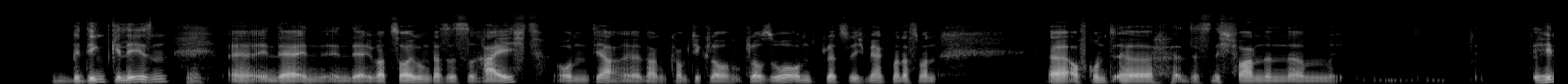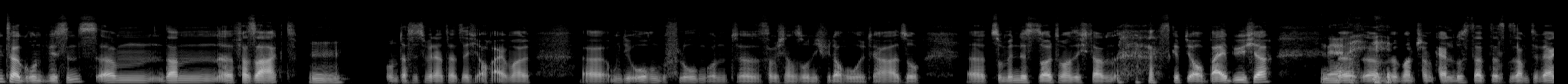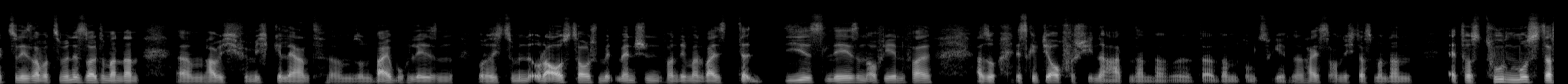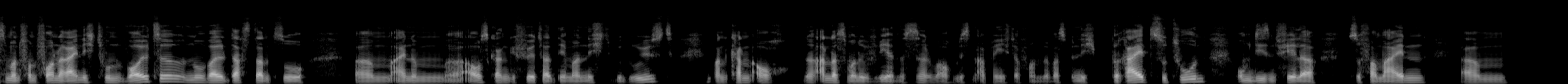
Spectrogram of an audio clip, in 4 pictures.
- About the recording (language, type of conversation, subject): German, podcast, Was hilft dir, aus einem Fehler eine Lektion zu machen?
- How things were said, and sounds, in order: other noise; chuckle; chuckle; other background noise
